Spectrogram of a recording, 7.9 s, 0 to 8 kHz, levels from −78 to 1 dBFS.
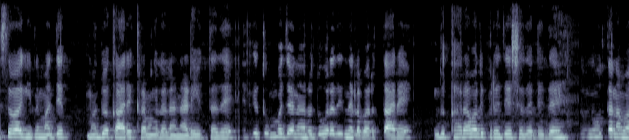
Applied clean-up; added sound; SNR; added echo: none; none; none; none.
